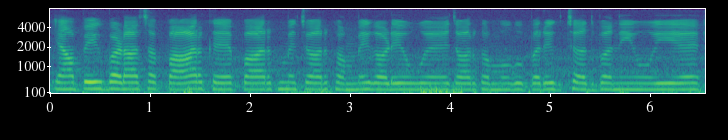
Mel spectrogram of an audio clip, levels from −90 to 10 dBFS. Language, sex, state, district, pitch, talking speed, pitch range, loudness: Hindi, female, Chhattisgarh, Bilaspur, 220 Hz, 210 wpm, 215-230 Hz, -17 LUFS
